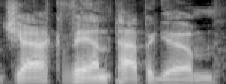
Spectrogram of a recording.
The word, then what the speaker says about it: Jack Van Paepeghem: Jack Van Paepeghem. Jack Van Yeah. Paepeghem. I Pronounced hope I many got ways.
